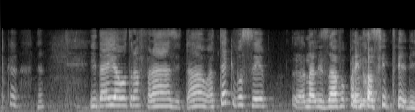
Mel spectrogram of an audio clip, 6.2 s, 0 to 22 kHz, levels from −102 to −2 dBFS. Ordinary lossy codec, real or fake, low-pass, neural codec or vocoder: none; real; 7.2 kHz; none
